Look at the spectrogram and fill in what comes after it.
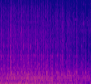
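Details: Cushman meter maid running on a stand with a newly fitted custom exhaust made from a motorcycle muffler: quick, light ticking over the idle at a steady rate from loose valve clearances, so the valves need adjusting.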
